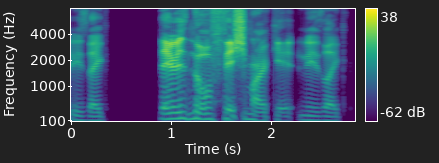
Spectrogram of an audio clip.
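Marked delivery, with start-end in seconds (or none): 0.9-2.2 imitating a French chef, pushed louder and higher; S0 retelling the Ramsay documentary, voicing the French chef loudly; mock French chef. Frenchman chef voiced in retold story.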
